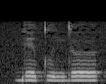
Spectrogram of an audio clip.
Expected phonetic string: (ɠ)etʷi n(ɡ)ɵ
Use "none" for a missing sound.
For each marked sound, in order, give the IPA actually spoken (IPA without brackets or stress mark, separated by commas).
ɡ, d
